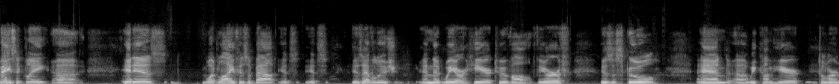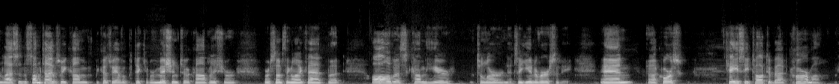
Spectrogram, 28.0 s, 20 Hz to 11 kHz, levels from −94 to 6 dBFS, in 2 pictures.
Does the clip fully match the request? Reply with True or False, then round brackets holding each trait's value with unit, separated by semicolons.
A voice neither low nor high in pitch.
True (150 Hz)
